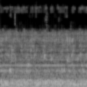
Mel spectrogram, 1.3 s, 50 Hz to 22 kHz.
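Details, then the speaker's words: Old Rule 3700 pump just installed, switched on: steady even hum with water rushing through, no surging or rattle; running healthy and flowing strong. "so there you have it this is the rule 3700 you see how old this pump is regardless so um as you can see it's flowing flowing strong too so we got the pump working just pumping the water through"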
